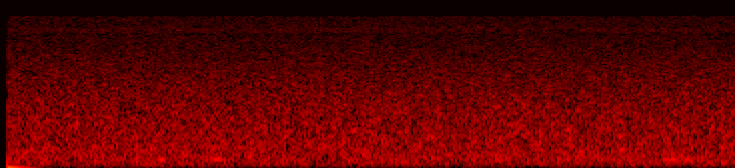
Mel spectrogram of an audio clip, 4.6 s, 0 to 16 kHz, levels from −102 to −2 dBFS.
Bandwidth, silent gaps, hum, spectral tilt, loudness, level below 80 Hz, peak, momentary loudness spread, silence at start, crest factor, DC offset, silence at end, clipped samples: 11.5 kHz; none; none; -3 dB/octave; -67 LUFS; -86 dBFS; -50 dBFS; 1 LU; 0 s; 16 dB; under 0.1%; 0 s; under 0.1%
